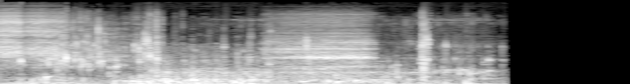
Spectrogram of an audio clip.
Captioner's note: water gurgles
